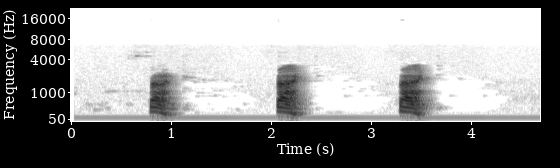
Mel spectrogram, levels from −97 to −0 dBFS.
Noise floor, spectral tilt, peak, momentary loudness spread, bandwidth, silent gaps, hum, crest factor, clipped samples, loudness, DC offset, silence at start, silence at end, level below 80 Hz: -62 dBFS; -2.5 dB/octave; -2 dBFS; 18 LU; 4.8 kHz; none; none; 22 dB; under 0.1%; -19 LUFS; under 0.1%; 0.8 s; 1.15 s; -76 dBFS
